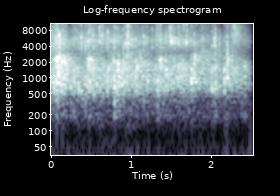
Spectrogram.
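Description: An audience breaks into sustained applause as a hand clap of praise to Jesus, many hands clapping together in a dense, steady wash of sound with no talking over it.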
